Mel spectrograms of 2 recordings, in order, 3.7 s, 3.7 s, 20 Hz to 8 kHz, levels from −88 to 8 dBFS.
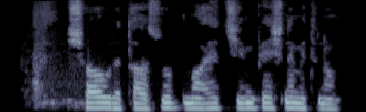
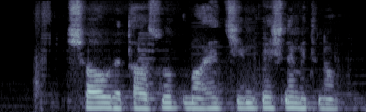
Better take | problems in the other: first | noise reduction (neural separator model SepFormer DNS4)

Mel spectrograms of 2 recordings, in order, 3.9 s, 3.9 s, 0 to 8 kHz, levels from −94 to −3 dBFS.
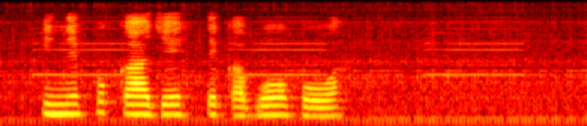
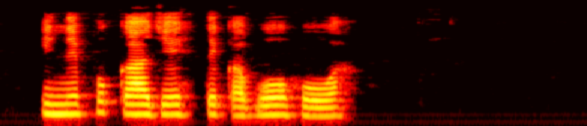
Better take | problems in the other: second | background sound (Engine + Wind instrument, woodwind instrument); 15 dB below the speech

